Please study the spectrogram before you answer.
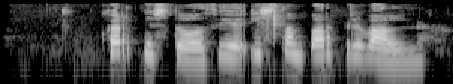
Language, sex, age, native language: Icelandic, female, 30-39, Icelandic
